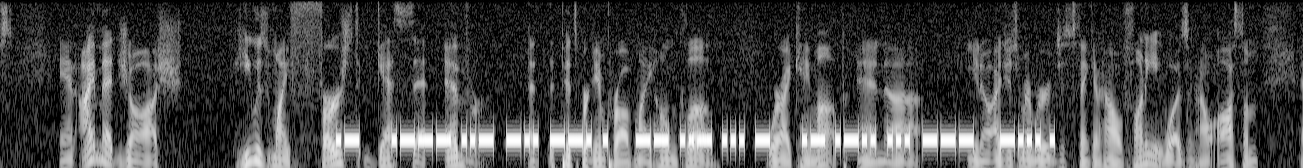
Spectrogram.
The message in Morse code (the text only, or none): A JUDGE MUST ALSO BE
